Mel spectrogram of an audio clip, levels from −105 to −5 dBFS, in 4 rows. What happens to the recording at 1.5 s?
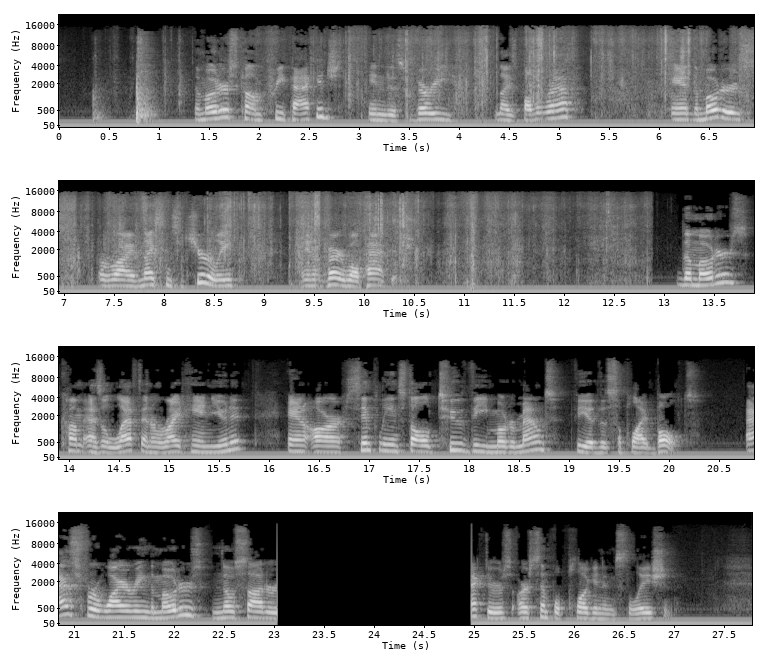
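Mains hum is present at 1.5 s, as it is for the whole clip. Power-line energy, likely from a ground loop or a nearby transformer, has leaked into the signal, leaving a steady 50 Hz drone with low harmonics, sitting roughly 15 dB below the wanted sound.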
